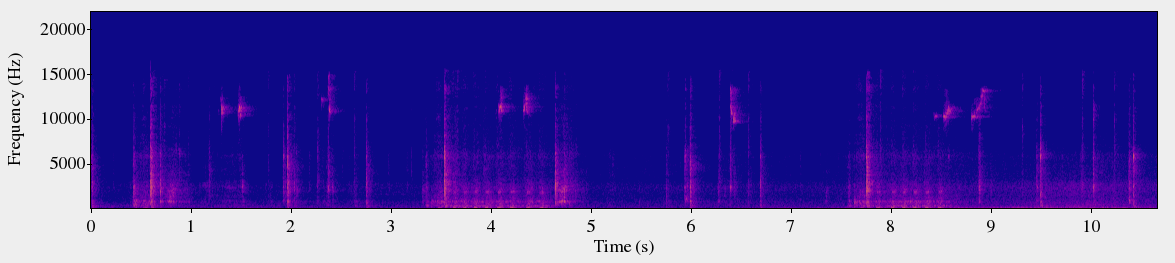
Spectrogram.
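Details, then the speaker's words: Carbureted Yamaha Fino scooter, hard to start only in the morning (about 9 a.m.), starts easily later in the day: several short starter bursts with no catch, then finally picks up into a low idle; hard cold start. "อ่าYamahaFenoรุ่นคาบูนะครับสตาร์ทยากตอนเช้านะครับแต่ว่าถ้าติดแล้วเนี่ยนะกลางวันเนี่ยมันก็สตาร์ทง่ายนะครับจะเป็นเฉพาะช่วงเช้านะ"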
